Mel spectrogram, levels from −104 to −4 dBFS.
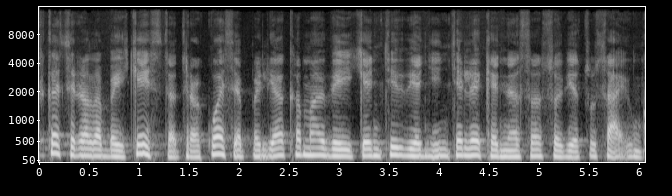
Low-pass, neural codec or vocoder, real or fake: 14.4 kHz; vocoder, 44.1 kHz, 128 mel bands every 256 samples, BigVGAN v2; fake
